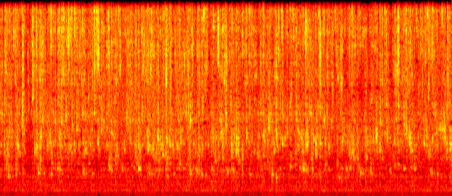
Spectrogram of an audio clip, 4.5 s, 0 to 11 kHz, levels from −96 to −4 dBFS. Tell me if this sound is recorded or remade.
recorded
